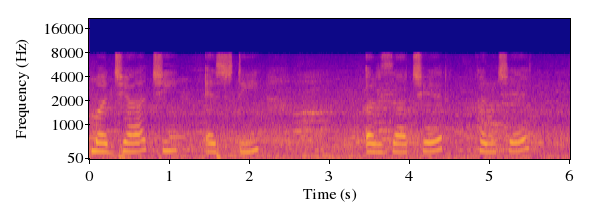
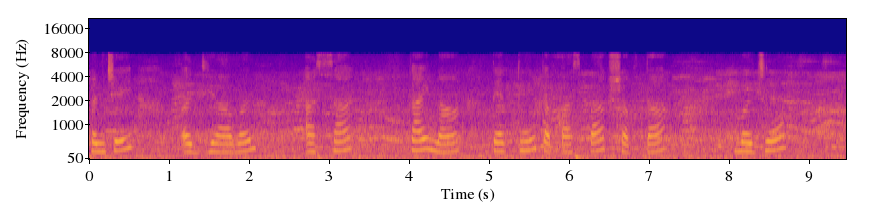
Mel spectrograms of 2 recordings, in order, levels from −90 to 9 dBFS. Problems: constant background noise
